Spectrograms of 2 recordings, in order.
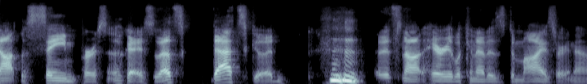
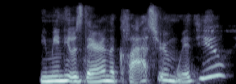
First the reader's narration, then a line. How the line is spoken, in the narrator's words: Harry gasped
